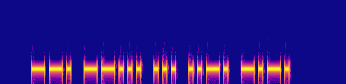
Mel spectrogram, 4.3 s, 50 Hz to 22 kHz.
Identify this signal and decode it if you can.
Morse code, heard as a keyed tone, about 22 wpm, 700 Hz. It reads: G7SFC
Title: DXCC-100 Call Signs - 5 Characters - 22wpm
